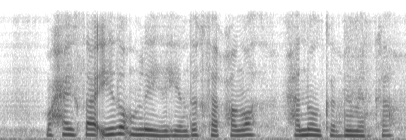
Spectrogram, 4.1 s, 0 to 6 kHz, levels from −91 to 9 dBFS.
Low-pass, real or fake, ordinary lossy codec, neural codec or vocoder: 5.4 kHz; fake; none; autoencoder, 22.05 kHz, a latent of 192 numbers a frame, VITS, trained on many speakers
